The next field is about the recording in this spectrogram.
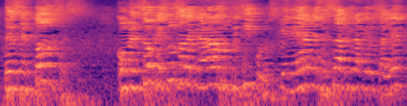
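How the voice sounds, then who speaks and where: A Mexican man preaching an animated, conversational sermon in a church hall, calling the congregation to repeat after him. His voice sits high and rings through the room. It is picked up from a distant mic, with background noise underneath. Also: normal speed. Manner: animated, conversational, leads call-and-response.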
